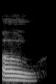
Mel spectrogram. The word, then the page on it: o: English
